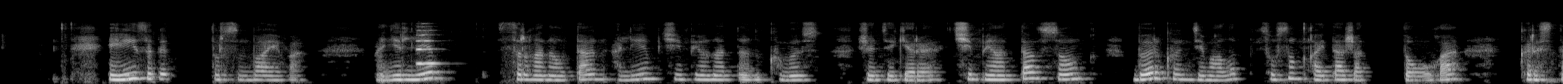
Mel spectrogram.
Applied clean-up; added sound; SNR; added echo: classical method Wiener filter.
